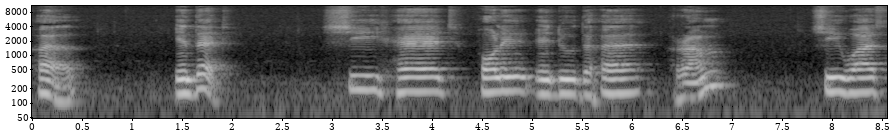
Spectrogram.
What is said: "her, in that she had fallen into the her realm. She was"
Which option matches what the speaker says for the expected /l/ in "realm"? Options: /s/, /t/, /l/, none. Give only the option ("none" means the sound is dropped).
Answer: none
